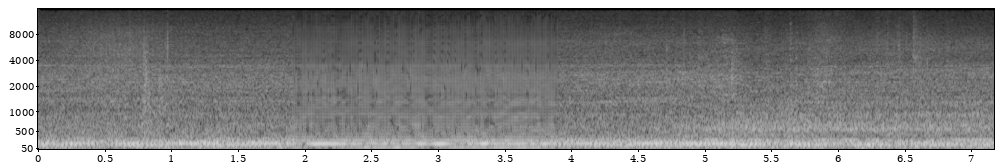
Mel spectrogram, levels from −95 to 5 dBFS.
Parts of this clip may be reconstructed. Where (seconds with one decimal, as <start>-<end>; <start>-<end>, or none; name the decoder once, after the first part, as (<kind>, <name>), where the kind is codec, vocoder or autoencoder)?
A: 1.9-3.9 (vocoder, BigVGAN v2)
